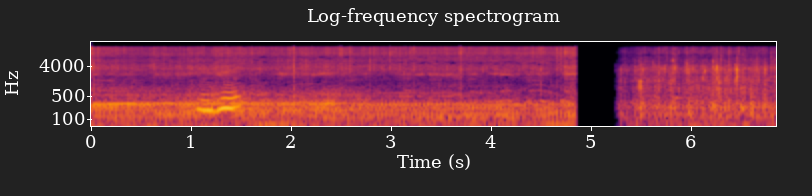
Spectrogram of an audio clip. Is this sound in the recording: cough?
no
